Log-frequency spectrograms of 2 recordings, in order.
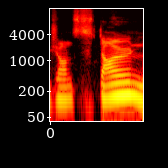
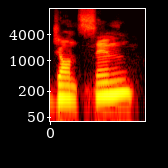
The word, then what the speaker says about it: Johnstone: I'm your host, J.A., and I'm joined by a couple of legends in the studio, Richie Garraway, Darren Johnstone, not Johnson.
